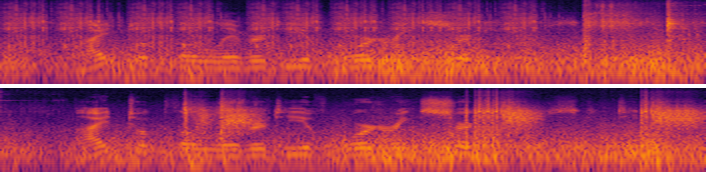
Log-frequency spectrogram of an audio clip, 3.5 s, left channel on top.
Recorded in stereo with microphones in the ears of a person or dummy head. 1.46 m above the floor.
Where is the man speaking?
10° right (ahead or behind).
